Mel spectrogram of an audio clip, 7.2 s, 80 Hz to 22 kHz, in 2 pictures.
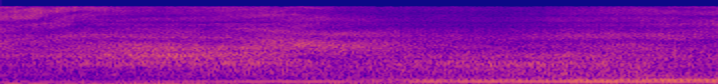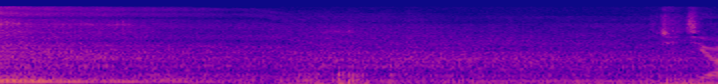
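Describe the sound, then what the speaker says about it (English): Porsche GT2RS driving past on a street in Franschhoek, a loud close engine roar that swells to a peak and then fades as it moves away. "there's a GT2RS coming as well"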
